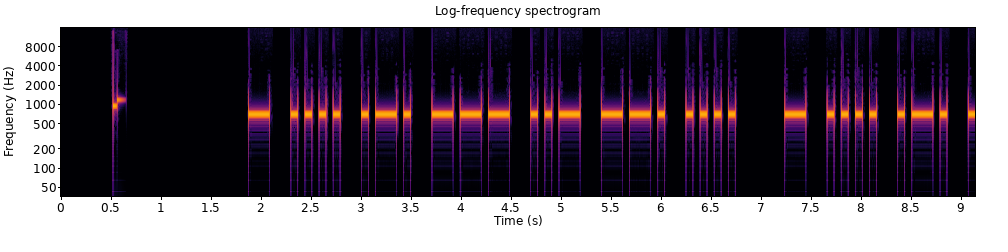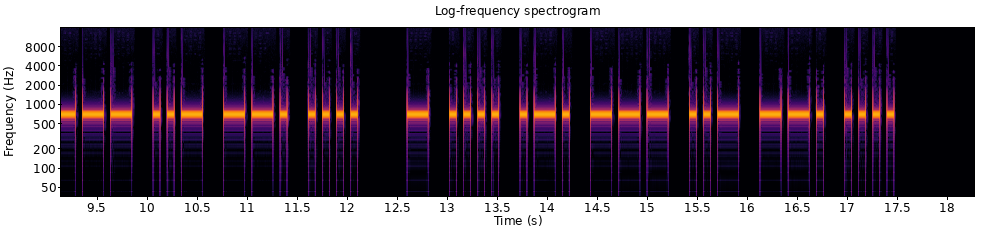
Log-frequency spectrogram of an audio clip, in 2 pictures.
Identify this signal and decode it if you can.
Morse code, heard as a keyed tone, about 17 wpm, 700 Hz. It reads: THROUGH THROUGH THROUGH
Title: Top 300 Words Repeated 17wpm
